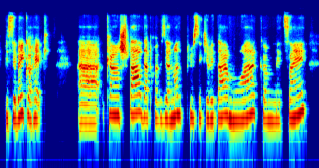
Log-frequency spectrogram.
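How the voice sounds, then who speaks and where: Against a quiet background with a dry, close sound and no echo, a woman with a fairly high pitch and an ordinary speaking voice talks at a fairly slow pace with fairly even intonation. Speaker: physician. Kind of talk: panel discussion.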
